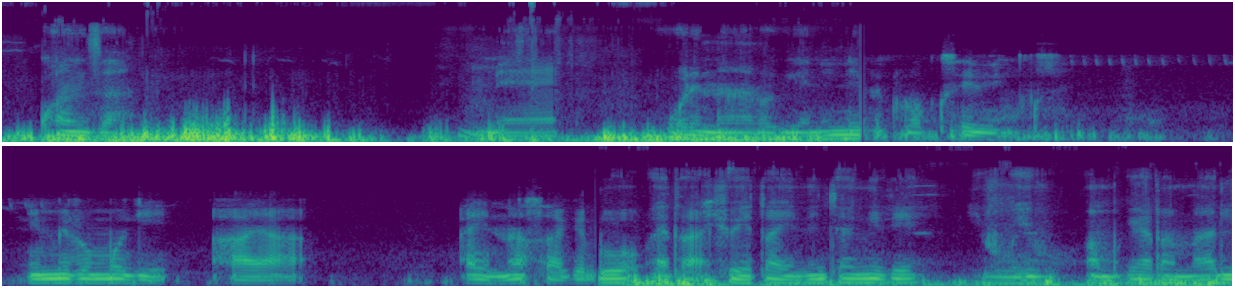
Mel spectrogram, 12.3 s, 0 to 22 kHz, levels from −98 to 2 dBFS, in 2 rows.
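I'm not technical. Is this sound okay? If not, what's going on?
No. Bluetooth SBC compression, throughout: the speech sounds gritty and its treble flickers, likely from a Bluetooth link that squeezes the audio and starves the highest frequencies of data.

Input switched to a poorer device, from 4.29 to 9.14 s: after a tiny gap the speech turns dull, a little quieter and faintly hissy, likely a change to a weaker microphone, then clears again.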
